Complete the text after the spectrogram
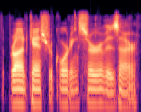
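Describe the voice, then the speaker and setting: A man's voice: on the low side, little pitch movement, moderate pace, gravelly, sharp tone, slight background noise. A man hosting a live card-opening stream with casual, off-the-cuff commentary and muttered asides to himself. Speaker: host of a sports card break livestream.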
